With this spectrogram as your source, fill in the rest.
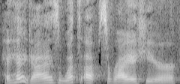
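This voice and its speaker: A podcast host chats casually in a rambling, storytelling way, sounding stuffy and nasal from a cold. She has a mid-range voice and takes her time, and the phone recording from her living room carries background noise.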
